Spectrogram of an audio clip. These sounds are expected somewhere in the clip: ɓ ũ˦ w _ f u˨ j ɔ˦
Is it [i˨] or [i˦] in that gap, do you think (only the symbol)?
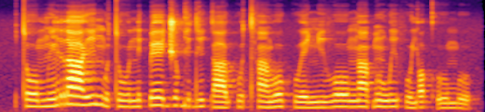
i˦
